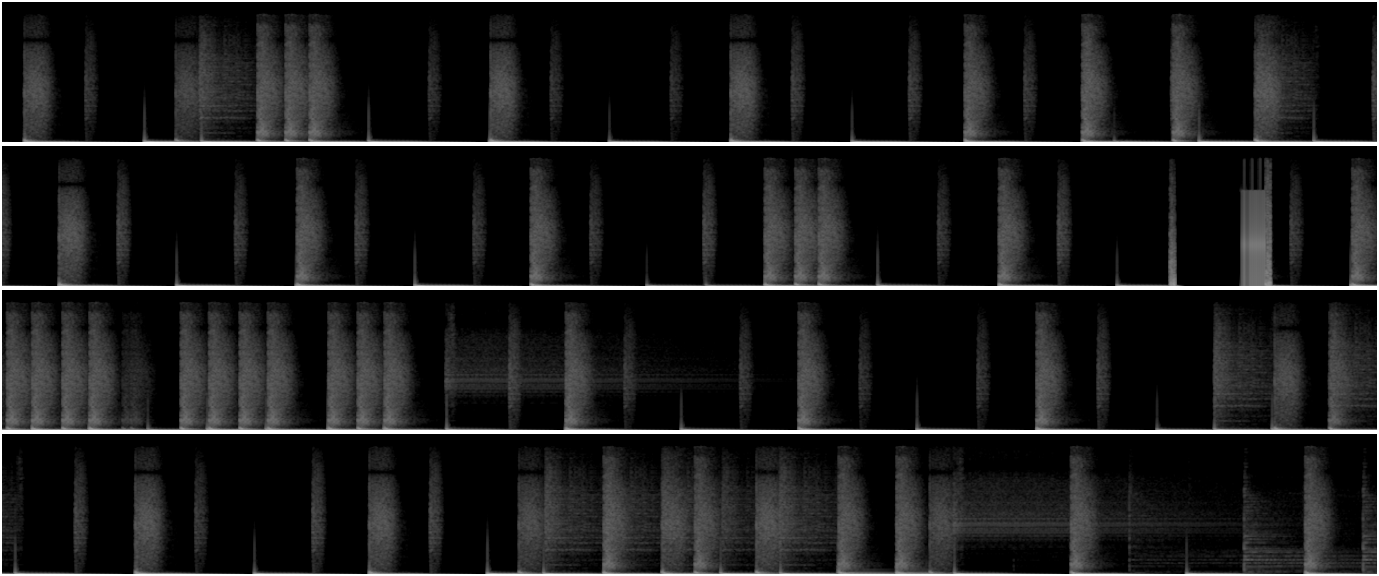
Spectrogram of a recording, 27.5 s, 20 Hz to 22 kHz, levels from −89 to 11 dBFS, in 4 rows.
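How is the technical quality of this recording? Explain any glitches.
The recording has one clear glitch, a cable pulled and plugged in. From 12.72 to 13.22 s, a pop cuts the music to near silence for about 450 ms while the live lead is out. As the plug goes back, only the tip touches first, giving about 125 ms of 50 Hz mains buzz. A second pop marks full contact and the music returning.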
